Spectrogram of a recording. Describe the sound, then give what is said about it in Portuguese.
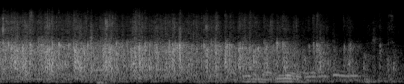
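An audience applauds steadily and enthusiastically for a couple arriving onstage, a dense wash of clapping that holds for several seconds, with a voice or cheer rising over it toward the end. “Mais um aplauso aqui para este casal fantástico que chega agora ao palco.”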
